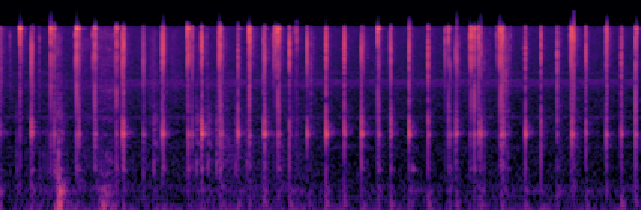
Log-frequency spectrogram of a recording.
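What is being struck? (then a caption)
Glazed ceramic shot glass. A small, hollow, rainbow-glazed ceramic novelty shot glass, apparently empty and lying on a towel, is tapped and scratched across its glossy surface by long acrylic nails. Dozens of short, dry clicks ring at a mid-pitched tone with bright tops and almost no decay. A few soft, low scuffing sounds come between the clicks.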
